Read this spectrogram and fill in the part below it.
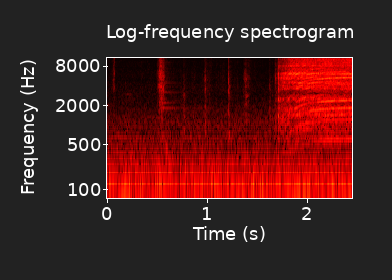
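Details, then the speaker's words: Old original electric fuel pump bench-tested on the harness plug next to a new replacement: steady high-pitched whir, the pump runs but its pressure was weak; weak fuel pump pressure. "so my original pump was good it just was weak"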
